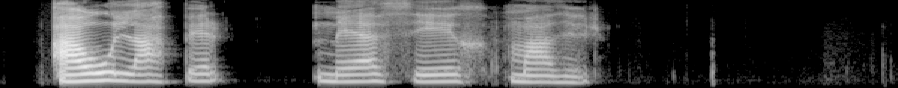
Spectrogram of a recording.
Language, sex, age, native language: Icelandic, male, 6, Icelandic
